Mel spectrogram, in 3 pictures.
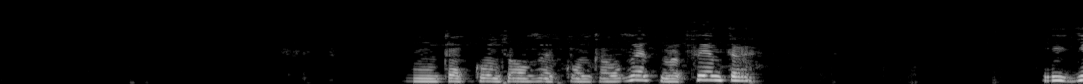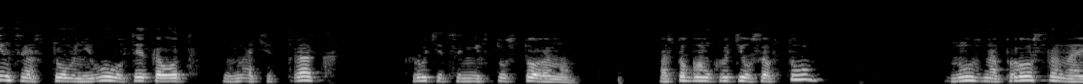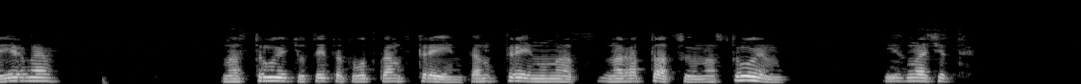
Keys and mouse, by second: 1.4 click, 5.1 ctrl+z, 7.7-8.4 shift+middle drag, 9.3-10.1 shift+middle drag, 11.8 click, 13.3 click, 17.7 click, 19.7 click.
